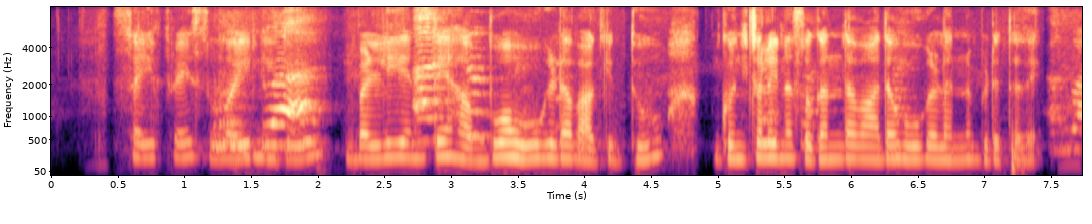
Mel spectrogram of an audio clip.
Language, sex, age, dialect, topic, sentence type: Kannada, female, 18-24, Mysore Kannada, agriculture, statement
